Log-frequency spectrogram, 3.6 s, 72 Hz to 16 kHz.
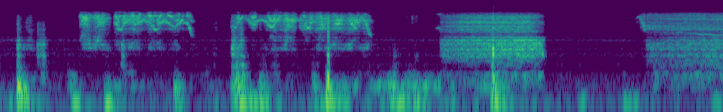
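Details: Barn owl nest during rodent deliveries and chick feeding, 7 February 2024: rough hissing screeches with some higher, thin overtones, then cleaner rasps, over soft rustling.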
